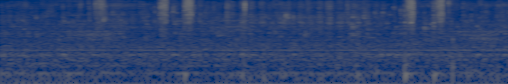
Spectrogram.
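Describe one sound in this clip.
Fingers brush scratchings off a paper ticket.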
